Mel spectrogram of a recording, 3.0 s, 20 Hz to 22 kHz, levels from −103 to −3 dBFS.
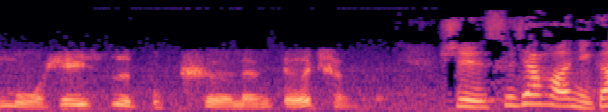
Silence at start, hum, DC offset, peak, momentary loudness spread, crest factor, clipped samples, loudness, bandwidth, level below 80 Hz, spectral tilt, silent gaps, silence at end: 0 s; none; under 0.1%; -6 dBFS; 12 LU; 18 dB; under 0.1%; -24 LUFS; 14.5 kHz; -64 dBFS; -4.5 dB/octave; none; 0 s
